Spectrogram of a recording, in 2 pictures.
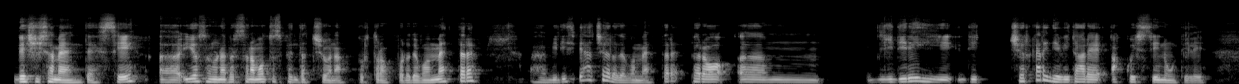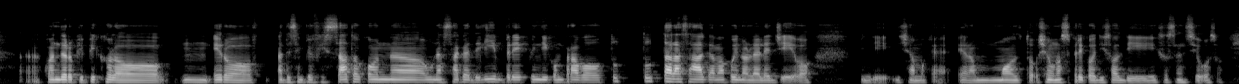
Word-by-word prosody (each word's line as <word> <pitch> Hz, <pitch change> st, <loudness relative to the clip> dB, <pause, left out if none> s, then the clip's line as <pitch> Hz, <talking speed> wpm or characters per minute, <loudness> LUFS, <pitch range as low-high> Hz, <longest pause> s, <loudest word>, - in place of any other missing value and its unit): Decisamente, 105 Hz, -6 st, +5 dB
sì. 115 Hz, +3 st, +5 dB, 0.3 s
Uhm, 105 Hz, -1 st, 0 dB
io 135 Hz, +3 st, +5 dB
sono 135 Hz, -4 st, +1 dB
una 115 Hz, 0 st, +6 dB
persona 115 Hz, +1 st, +2 dB
molto 120 Hz, +2 st, +4 dB
spendacciona, 105 Hz, -6 st, -1 dB
purtroppo 90 Hz, -1 st, -5 dB
lo 95 Hz, -, -2 dB
devo 100 Hz, 0 st, +1 dB
ammettere. 135 Hz, +10 st, +3 dB, 0.5 s
Uhm, 100 Hz, 0 st, -10 dB
mi 105 Hz, -, -3 dB
dispiace, 190 Hz, -, -3 dB
lo -, -, -1 dB
devo 100 Hz, -1 st, -3 dB
ammettere. 85 Hz, -2 st, -5 dB
Però, 120 Hz, -3 st, +2 dB
uhm, 110 Hz, -3 st, -4 dB, 0.4 s
gli 115 Hz, +3 st, -5 dB
direi 130 Hz, -4 st, +1 dB
di 115 Hz, -, -6 dB, 0.2 s
cercare 190 Hz, +7 st, +1 dB
di 130 Hz, -, +1 dB
evitare 115 Hz, 0 st, +2 dB
acquisti 115 Hz, -1 st, -1 dB
inutili. 90 Hz, -4 st, -3 dB, 0.6 s
Uhm, -, -, -13 dB
quando 110 Hz, 0 st, +5 dB
ero 110 Hz, -, +4 dB
più 110 Hz, -1 st, -6 dB
piccolo, 100 Hz, -4 st, +1 dB
mhmm, 105 Hz, -1 st, -5 dB
ero 100 Hz, -3 st, +1 dB
f 95 Hz, -, -20 dB, 0.2 s
ad 110 Hz, -, -3 dB
esempio 110 Hz, +1 st, -4 dB
fissato 115 Hz, +3 st, +1 dB
con 115 Hz, -2 st, +1 dB
una 110 Hz, 0 st, +1 dB
saga 110 Hz, 0 st, -2 dB
di 105 Hz, 0 st, -6 dB
libri 110 Hz, -2 st, -2 dB
e 110 Hz, -, -6 dB
quindi 110 Hz, -1 st, -1 dB
compravo 110 Hz, -1 st, -1 dB
tu 150 Hz, +2 st, -12 dB
tutta 150 Hz, -2 st, +2 dB
la 125 Hz, -1 st, +7 dB
saga, 115 Hz, -3 st, +2 dB
ma 110 Hz, -, -2 dB
poi 110 Hz, 0 st, -2 dB
non 105 Hz, -, -1 dB
la 100 Hz, -, 0 dB
leggevo. 95 Hz, -1 st, -4 dB, 0.4 s
Quindi -, -, -10 dB
diciamo 95 Hz, -3 st, -7 dB
che -, -, -15 dB
era 100 Hz, -2 st, -6 dB
m 95 Hz, 0 st, -4 dB
molto 100 Hz, -1 st, -1 dB
cioè -, -, -1 dB
uno 105 Hz, 0 st, +2 dB
spreco 110 Hz, -2 st, -2 dB
di 100 Hz, +1 st, -4 dB
soldi 95 Hz, -3 st, -4 dB
sostanzioso. 100 Hz, -2 st, -7 dB
110 Hz, 165 wpm, -23 LUFS, 100-115 Hz, 0.6 s, la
